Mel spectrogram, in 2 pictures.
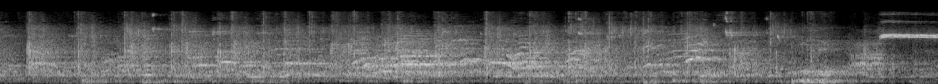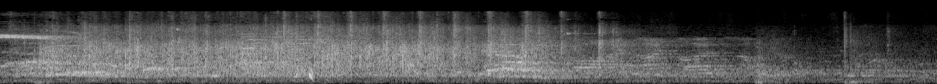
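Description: A handball bounces and smacks against the floor and hands.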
